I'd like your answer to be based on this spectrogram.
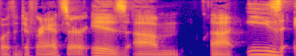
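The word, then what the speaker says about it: Ys: Ease 8. Lacrimosa of Dana. That's the series that's spelled Y-S, like big Y-S. Ease. Like the Joanna Newsom album.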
